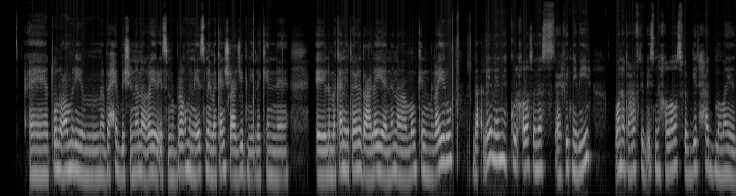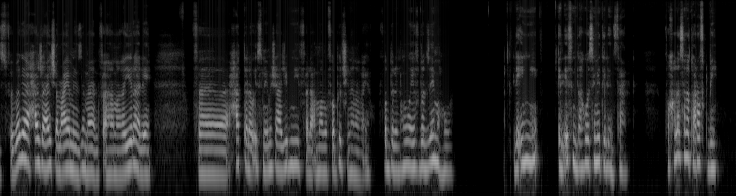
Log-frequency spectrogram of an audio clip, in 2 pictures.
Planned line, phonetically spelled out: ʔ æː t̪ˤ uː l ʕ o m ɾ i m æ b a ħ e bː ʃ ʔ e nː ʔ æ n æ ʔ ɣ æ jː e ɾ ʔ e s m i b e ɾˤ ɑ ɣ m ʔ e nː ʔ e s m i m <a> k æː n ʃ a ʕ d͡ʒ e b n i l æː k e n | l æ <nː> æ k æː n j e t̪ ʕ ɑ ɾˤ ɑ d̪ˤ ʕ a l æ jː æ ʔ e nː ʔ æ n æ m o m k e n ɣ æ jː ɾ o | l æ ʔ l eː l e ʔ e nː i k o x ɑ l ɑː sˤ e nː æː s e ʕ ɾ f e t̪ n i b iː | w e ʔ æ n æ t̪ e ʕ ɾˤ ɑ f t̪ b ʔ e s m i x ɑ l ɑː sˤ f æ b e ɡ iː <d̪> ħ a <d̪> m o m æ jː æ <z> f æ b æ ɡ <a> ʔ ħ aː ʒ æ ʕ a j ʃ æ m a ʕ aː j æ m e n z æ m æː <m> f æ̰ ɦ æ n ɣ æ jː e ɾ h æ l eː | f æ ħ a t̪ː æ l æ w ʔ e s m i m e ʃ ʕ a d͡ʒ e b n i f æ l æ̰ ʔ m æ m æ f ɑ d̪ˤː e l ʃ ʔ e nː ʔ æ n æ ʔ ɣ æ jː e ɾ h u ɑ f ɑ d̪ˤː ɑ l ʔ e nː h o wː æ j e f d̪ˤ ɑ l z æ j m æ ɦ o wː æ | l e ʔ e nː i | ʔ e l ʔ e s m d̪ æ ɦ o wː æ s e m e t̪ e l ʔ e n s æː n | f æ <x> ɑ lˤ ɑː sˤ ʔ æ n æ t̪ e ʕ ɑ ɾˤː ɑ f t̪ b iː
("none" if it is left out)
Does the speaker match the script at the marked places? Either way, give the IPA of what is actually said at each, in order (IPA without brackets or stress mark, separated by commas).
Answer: æ, mː, t̪, d̪ː, z, æ, n, x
